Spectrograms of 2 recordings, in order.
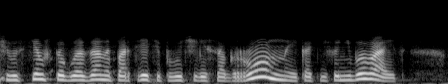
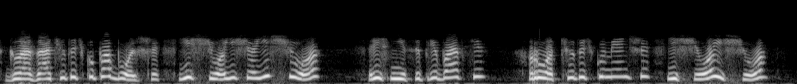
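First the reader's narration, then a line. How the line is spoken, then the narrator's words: Shouting. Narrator (Russian): кричала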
